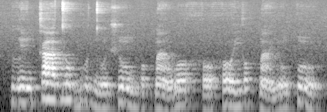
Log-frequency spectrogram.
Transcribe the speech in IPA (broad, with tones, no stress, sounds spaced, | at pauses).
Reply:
l ĩ˧ k a˦ d o˦˨ b u˧ d ũ˨ ʃ ũ˧ b o˨ k͡p ã˨ w o˧ h o˨ h o˧ j o˧ k͡p ã˨ j ũ˨˦ k ũ˦˨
